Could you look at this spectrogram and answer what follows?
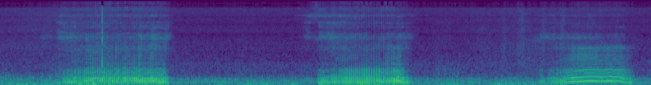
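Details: Bulldog asleep and tired after a long day, snoring: three rattling snores, each about a second long, with quiet gaps between them.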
